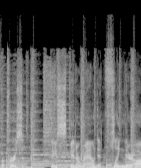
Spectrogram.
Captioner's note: none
